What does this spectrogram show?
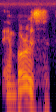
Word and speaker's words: embarrassed: The pronunciation, the last word, embarrassed. Embarrassed. Mm-hmm. Okay, I'll say embarrassed. Embarrassed. Yeah, and then the stress is on the second syllable.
